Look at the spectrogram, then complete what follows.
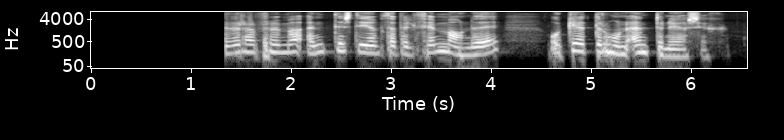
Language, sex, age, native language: Icelandic, female, 70-79, Icelandic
